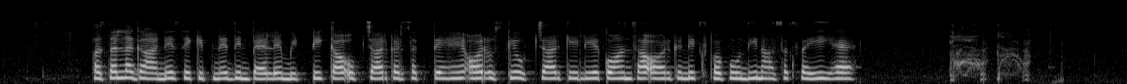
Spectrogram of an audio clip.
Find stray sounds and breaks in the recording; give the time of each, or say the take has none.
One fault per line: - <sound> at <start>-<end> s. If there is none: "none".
- cough at 9.5-10.3 s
